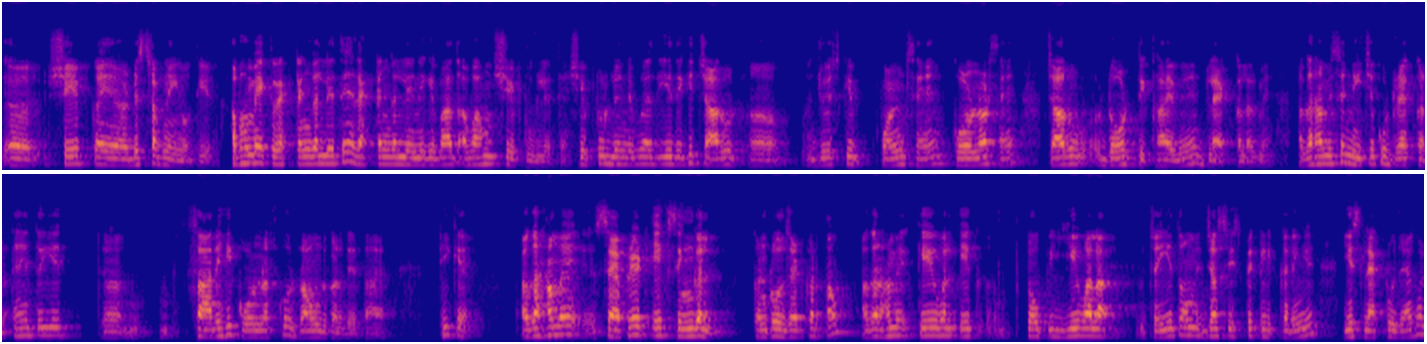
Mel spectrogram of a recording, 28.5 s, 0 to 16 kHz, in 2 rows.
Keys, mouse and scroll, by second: 2.1 click, 3.3 click, 11.4 click, 21.1 ctrl+z, 24.1 click, 26.3 click.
